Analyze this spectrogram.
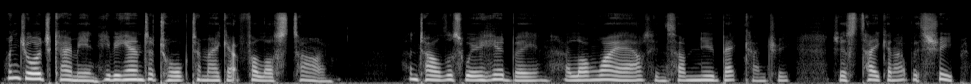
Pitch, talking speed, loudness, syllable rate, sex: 195 Hz, 210 wpm, -18 LUFS, 4.7 syllables/s, female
